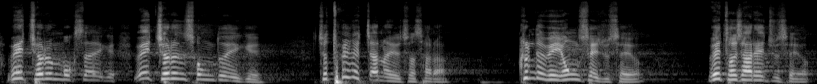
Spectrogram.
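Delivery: loud, indignant shouting at God; jealous protest. Acted. A jealous believer loudly protests God's blessing of others.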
